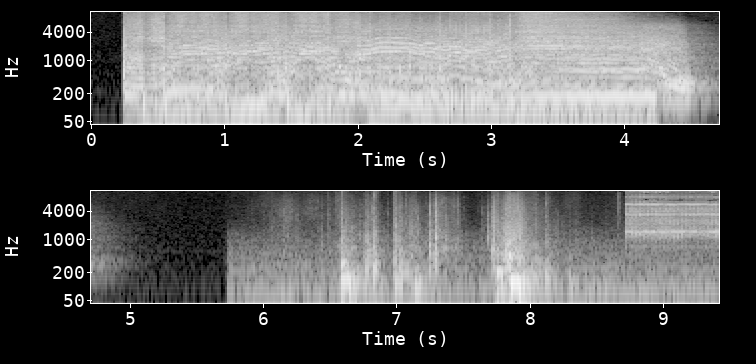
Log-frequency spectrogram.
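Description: A loud, harsh alarm clock bell rings continuously for several seconds, then cuts off. A few dull thumps and rustles follow before a bright ringing tone starts again at the end.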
